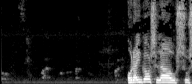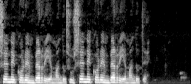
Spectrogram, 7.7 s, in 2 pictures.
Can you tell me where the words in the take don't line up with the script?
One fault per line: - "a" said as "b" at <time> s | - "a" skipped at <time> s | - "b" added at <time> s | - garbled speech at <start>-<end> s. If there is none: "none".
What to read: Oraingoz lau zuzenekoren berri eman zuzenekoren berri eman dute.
none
